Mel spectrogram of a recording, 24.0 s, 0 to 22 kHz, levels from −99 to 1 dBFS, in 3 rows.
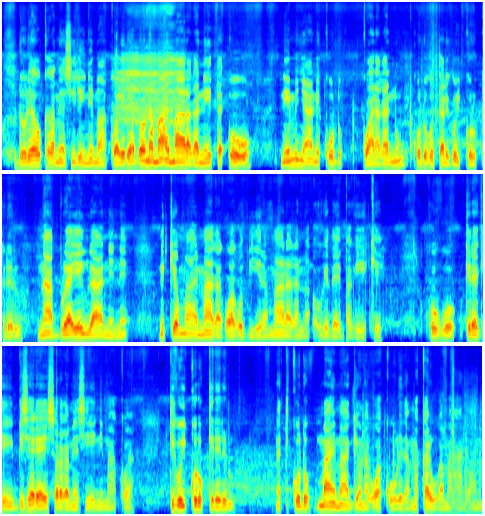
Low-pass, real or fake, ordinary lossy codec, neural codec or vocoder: none; fake; none; vocoder, 44.1 kHz, 128 mel bands, Pupu-Vocoder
